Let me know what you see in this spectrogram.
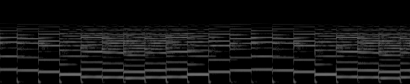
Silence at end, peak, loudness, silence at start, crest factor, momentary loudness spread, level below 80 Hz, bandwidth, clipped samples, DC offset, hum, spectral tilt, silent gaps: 0 s; -28 dBFS; -39 LUFS; 0 s; 12 dB; 1 LU; -80 dBFS; 11 kHz; under 0.1%; under 0.1%; none; -1.5 dB/octave; none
